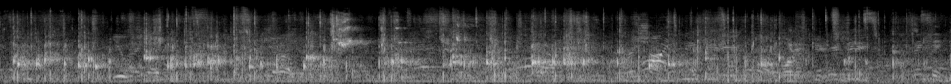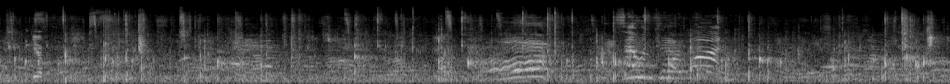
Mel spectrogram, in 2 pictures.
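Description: Paddles hit a plastic ball with sharp, hollow pops.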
